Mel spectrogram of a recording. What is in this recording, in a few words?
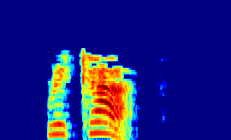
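"recap", British; Language, linguistics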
